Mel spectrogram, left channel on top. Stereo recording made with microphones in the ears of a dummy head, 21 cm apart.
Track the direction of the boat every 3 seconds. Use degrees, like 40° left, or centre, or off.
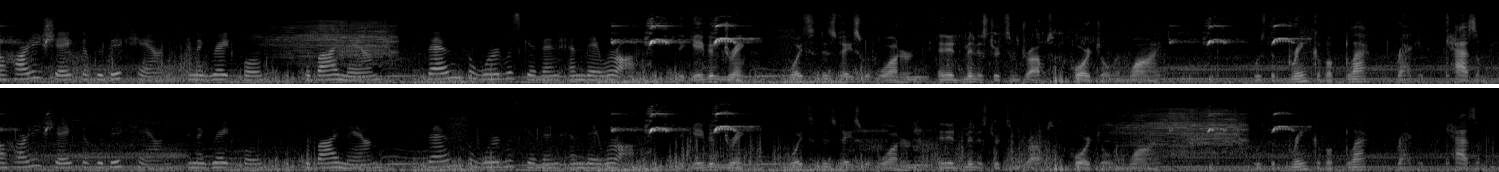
70° right, 40° right, 10° left, 50° left, 60° left.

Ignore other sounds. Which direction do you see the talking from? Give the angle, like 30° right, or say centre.
40° left.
